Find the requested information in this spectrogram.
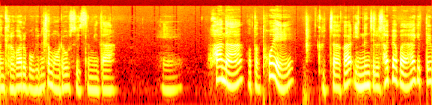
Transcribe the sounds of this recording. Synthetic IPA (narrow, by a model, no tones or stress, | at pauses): ʌnkjʌɭɡwaɾɯɭpoɡinɯnt͡ɕomʌɾjʌuɭs͈uis͈ɯmɲida | je̞ | ɸwanaʌt͈ʌntʰoe̞kɯt͡ɕ͈aɡaʔinːɯnd͡ʑiɾɯɭsʰapʰjʌbajaɦaɡit͈e̞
